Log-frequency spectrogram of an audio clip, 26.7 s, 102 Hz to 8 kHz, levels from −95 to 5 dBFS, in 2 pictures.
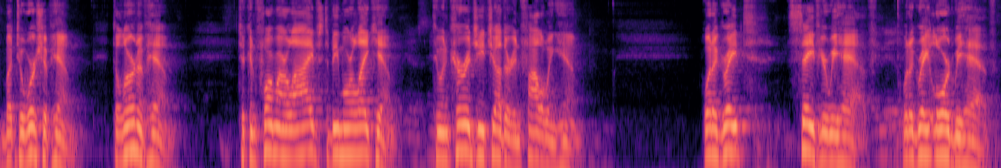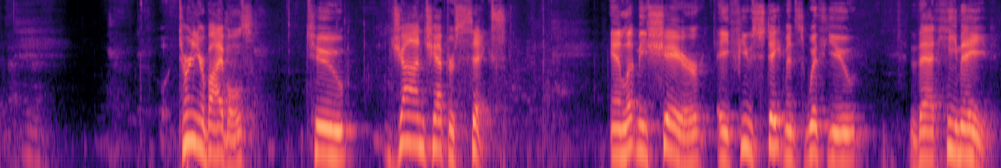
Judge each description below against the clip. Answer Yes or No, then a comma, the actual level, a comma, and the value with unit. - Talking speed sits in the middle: No, slow, 125 wpm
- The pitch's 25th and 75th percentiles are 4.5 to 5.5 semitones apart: No, average, 3.7 semitones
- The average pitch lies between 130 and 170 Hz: Yes, low, 135 Hz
